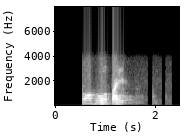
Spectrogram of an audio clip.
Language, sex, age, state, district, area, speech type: Punjabi, male, 18-30, Punjab, Mohali, urban, conversation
